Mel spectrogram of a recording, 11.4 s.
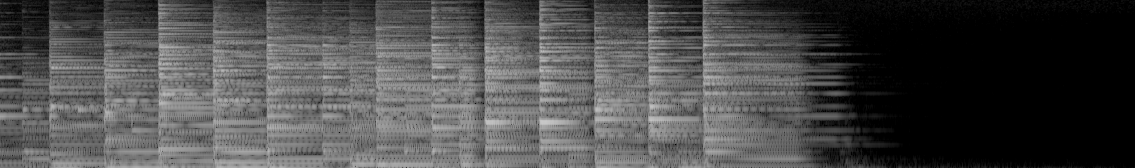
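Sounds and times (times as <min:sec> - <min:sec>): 
piano: 0:00.0 - 0:09.0.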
